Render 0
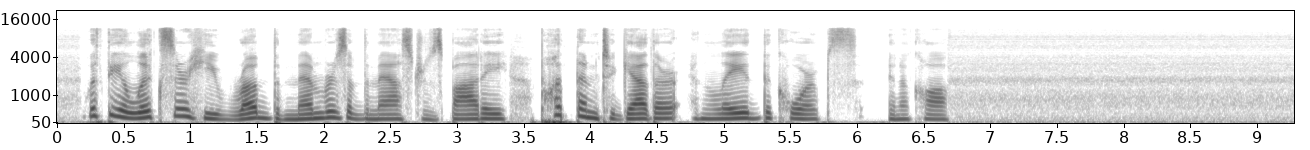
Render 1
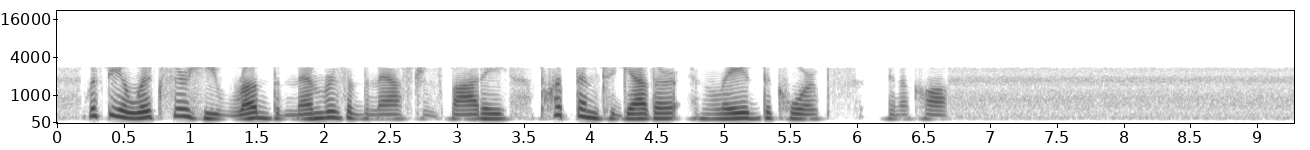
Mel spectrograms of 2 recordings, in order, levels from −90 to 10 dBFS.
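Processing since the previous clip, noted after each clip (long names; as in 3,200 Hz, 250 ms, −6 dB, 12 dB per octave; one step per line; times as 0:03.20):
brick-wall band-pass 170–2,700 Hz
level +2.5 dB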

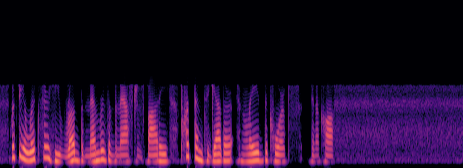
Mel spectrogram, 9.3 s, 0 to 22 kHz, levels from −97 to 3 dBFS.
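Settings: treble cut that deepens with the level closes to 630 Hz, closed at −20 dBFS
level −4 dB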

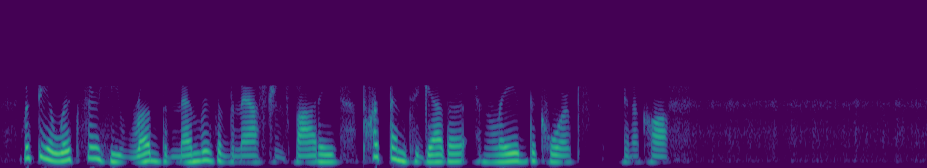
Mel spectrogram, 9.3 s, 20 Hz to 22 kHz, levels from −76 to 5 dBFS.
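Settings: noise gate −60 dBFS, range −10 dB
level +4.5 dB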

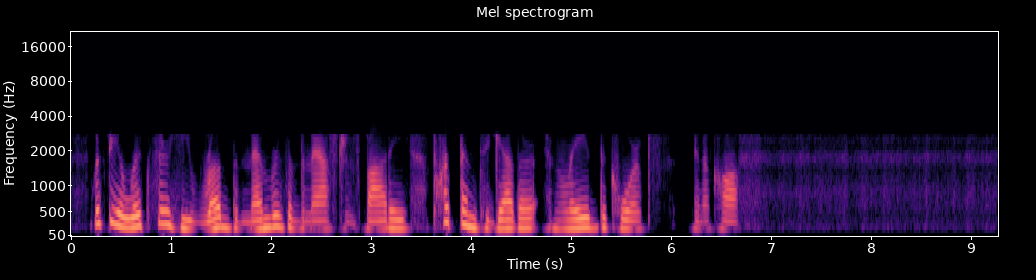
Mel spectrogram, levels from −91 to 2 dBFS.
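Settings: downsampling to 8,000 Hz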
